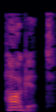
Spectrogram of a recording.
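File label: "hogget", British English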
